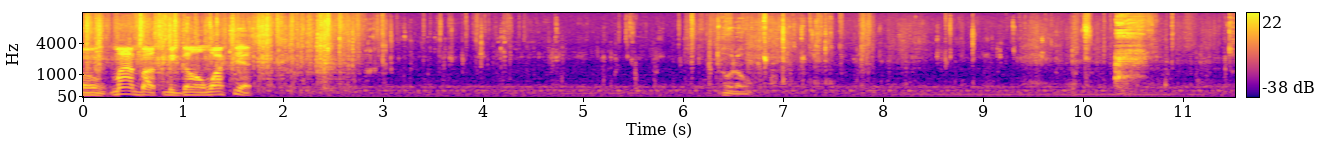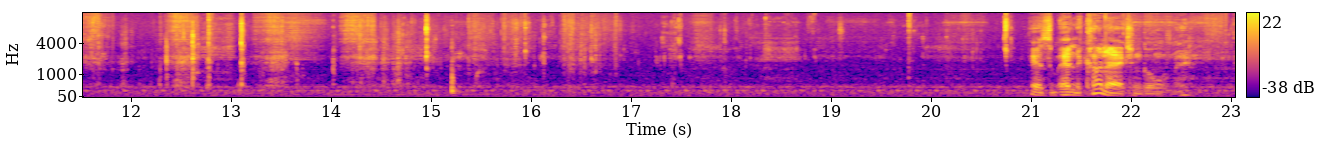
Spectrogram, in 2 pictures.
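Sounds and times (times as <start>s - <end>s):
food wrappers rustling: 0.0s - 4.5s
faint low hum: 0.0s - 23.0s
chewing: 1.7s - 20.9s.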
